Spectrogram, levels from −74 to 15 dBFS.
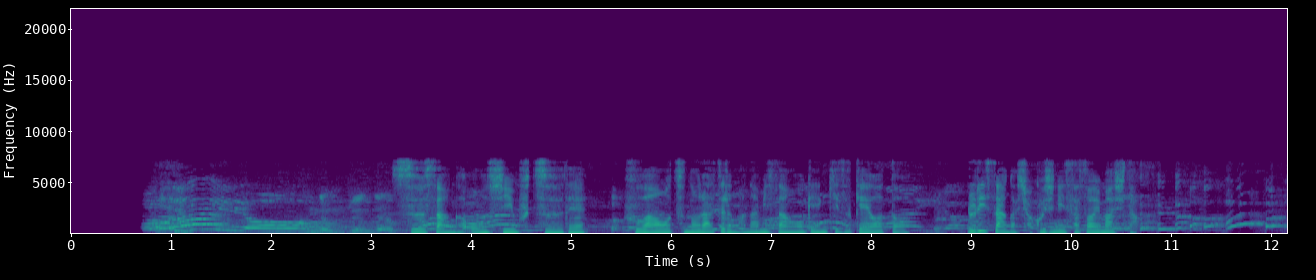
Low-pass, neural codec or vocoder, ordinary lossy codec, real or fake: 7.2 kHz; none; none; real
